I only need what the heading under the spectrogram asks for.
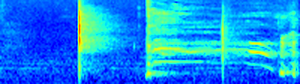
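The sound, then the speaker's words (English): A few light, sharp slaps land at uneven intervals, each a brief crisp smack, with a faint tonal ring lingering between them and no talking; in a film scene a man winds up big to slap a woman but only gently pats her. “The fruitiest little slap.”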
